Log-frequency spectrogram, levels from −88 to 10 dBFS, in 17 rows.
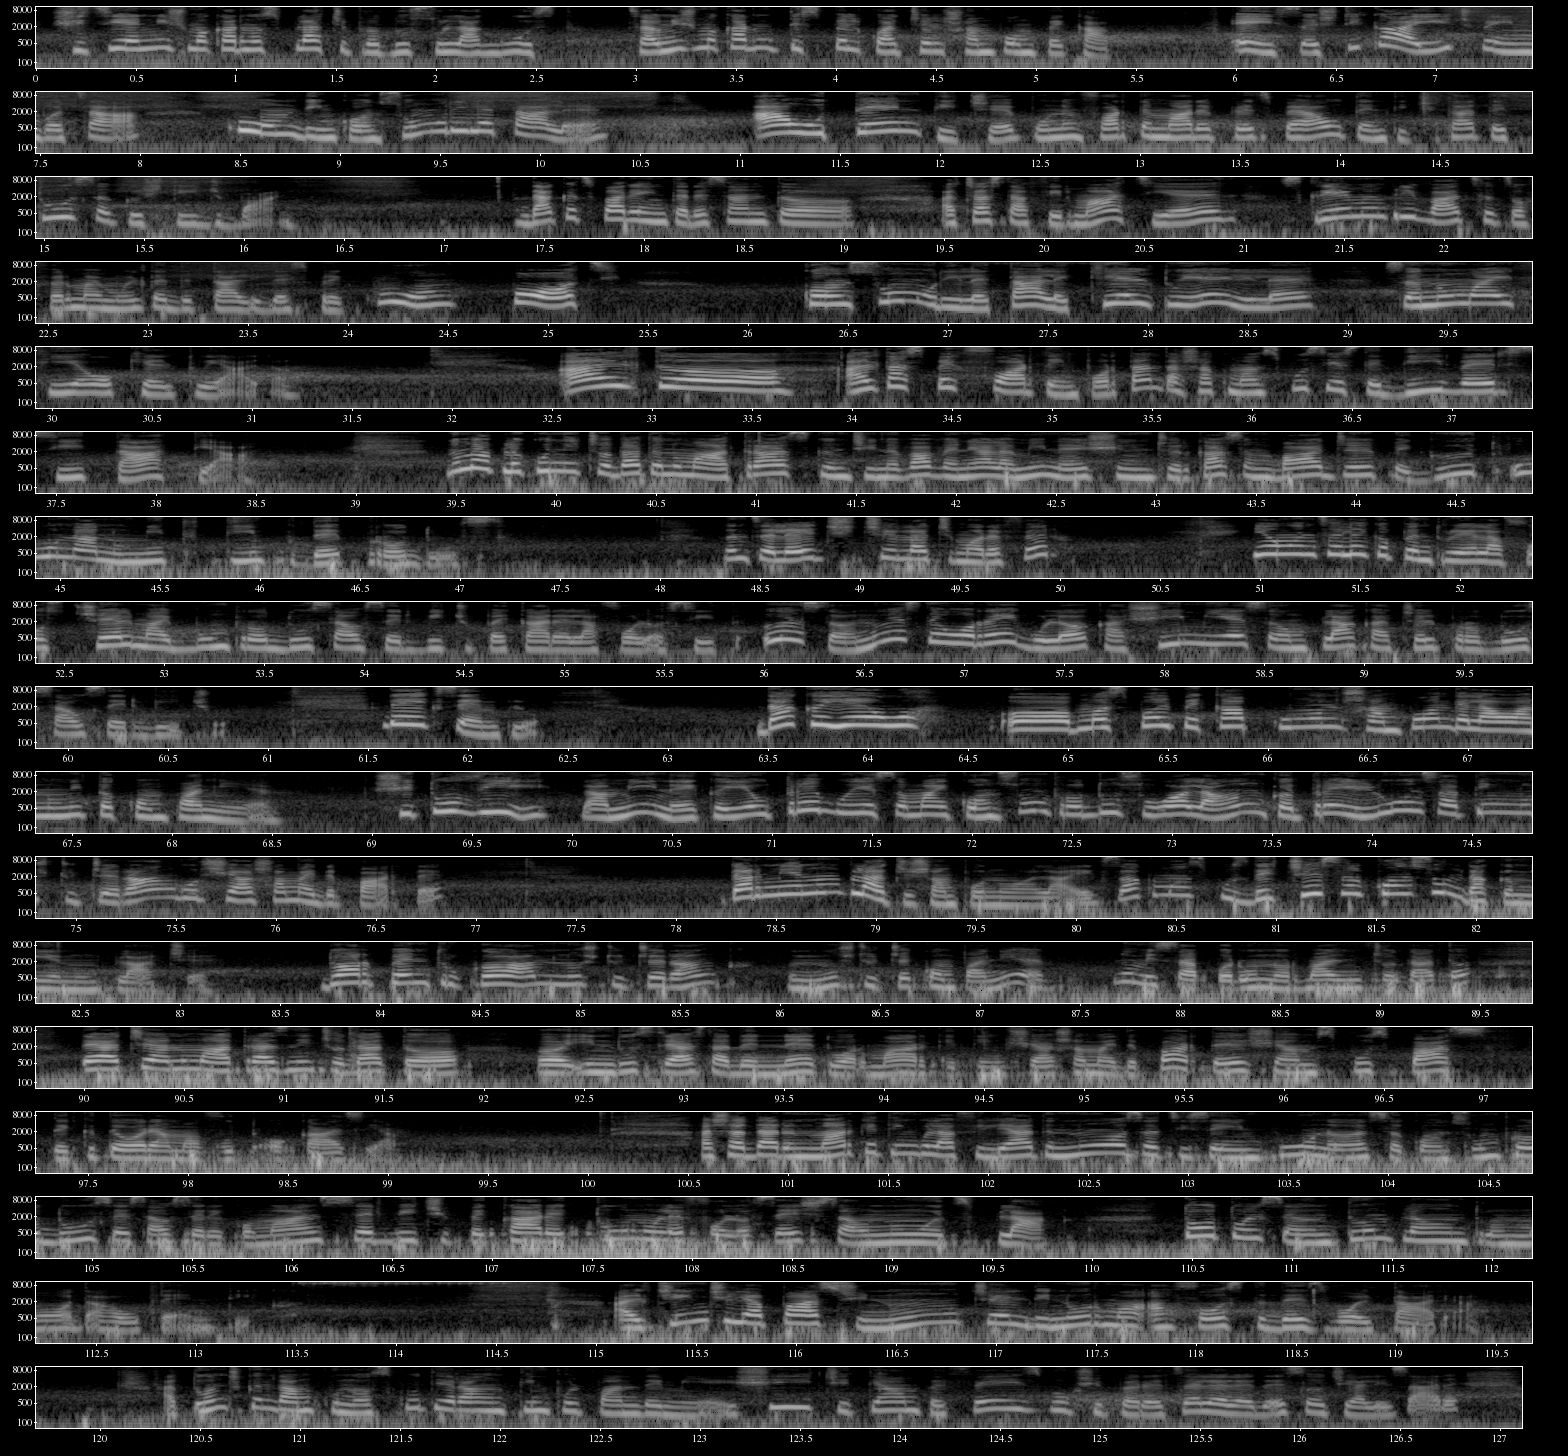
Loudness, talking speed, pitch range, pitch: -32 LUFS, 145 wpm, 225-325 Hz, 265 Hz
